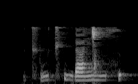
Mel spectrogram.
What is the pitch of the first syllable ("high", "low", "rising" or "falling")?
rising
